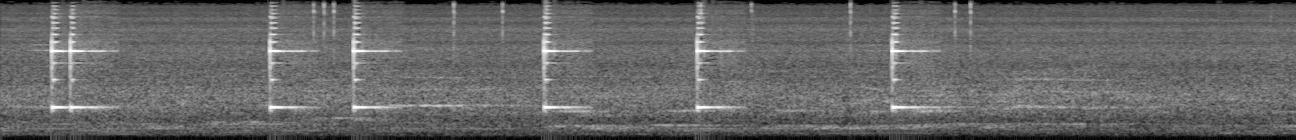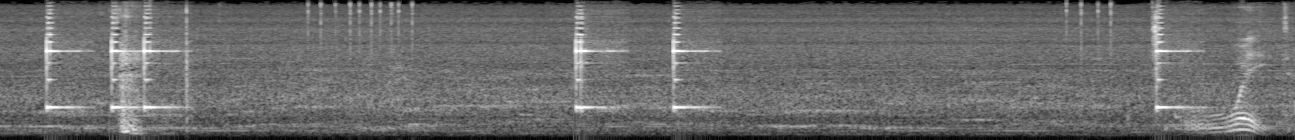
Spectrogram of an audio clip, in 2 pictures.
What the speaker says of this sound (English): I have turned on the notification to wake you up. The ping ping sound.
